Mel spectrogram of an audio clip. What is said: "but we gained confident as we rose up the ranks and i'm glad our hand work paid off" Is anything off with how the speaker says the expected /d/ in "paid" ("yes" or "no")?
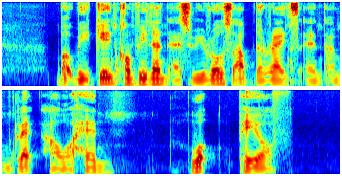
yes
